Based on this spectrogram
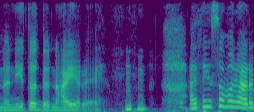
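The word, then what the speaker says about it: Nonito Donaire: So, our first poll here is going to be Mani Pacquiao versus Nonito Daire or is in in the Tagalog uh pronunciation. Nonito Dare.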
